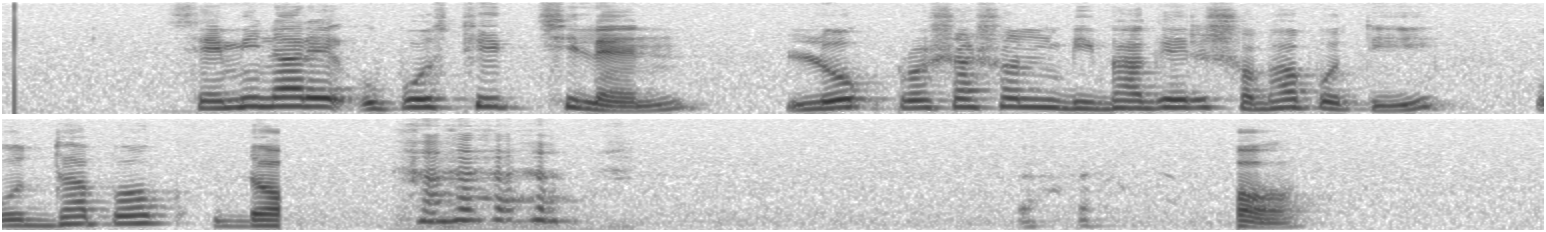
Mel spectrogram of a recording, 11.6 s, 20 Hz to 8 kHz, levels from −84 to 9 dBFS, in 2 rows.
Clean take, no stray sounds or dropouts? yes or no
no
